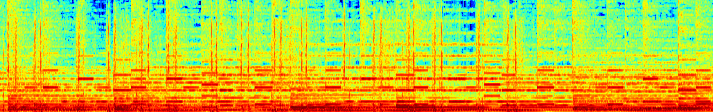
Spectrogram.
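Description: A horse galloping along a highway in the video game Trails of Cold Steel, with rapid rhythmic hoofbeats pounding steadily throughout under a continuous music score.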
